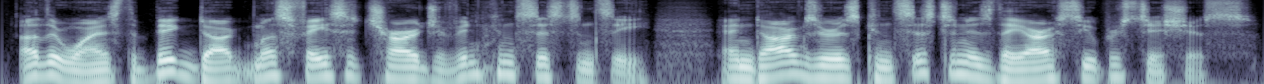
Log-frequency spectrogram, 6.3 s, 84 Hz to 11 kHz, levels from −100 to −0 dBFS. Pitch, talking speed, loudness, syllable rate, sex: 120 Hz, 180 wpm, -17 LUFS, 5.9 syllables/s, male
